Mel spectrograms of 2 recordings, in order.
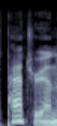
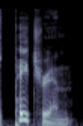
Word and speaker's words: Patreon: tweeting at us about mispronouncing patreon as patreon instead of as Patrian yeah we should say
